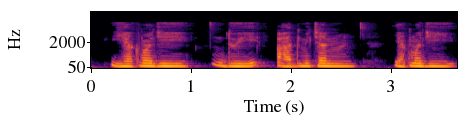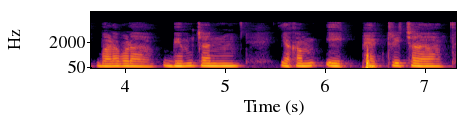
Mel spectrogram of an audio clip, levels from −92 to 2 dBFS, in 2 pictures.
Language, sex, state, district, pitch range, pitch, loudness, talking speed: Hindi, male, Uttarakhand, Uttarkashi, 155-170 Hz, 160 Hz, -22 LUFS, 130 wpm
